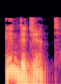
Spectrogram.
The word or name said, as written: indigent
